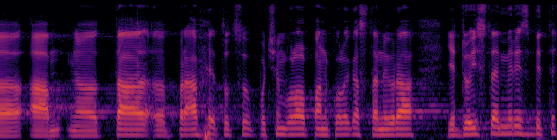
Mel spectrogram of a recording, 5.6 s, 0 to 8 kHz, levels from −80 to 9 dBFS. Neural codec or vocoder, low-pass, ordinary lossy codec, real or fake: none; 7.2 kHz; MP3, 64 kbps; real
